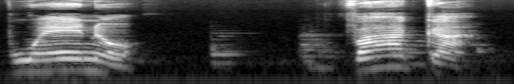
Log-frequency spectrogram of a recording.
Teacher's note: The letters B and V both sound like a B as in boy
